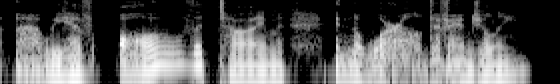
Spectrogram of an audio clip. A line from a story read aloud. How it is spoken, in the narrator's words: whispered softly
